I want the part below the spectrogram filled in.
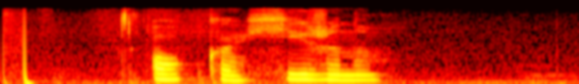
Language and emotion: Russian, neutral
